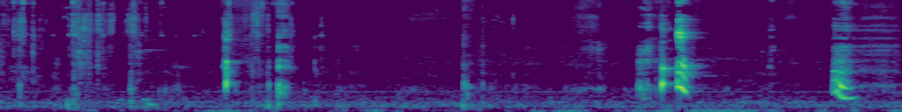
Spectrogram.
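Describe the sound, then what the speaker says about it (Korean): An infant gives a few sharp, brief hiccups spaced irregularly over quiet room tone, close and soft, mixed with small mouthing and sucking noises. "딸꾹질 나와버렸어?"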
